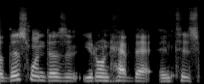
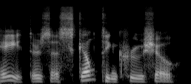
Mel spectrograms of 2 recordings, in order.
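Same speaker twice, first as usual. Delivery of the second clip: normal talking voice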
